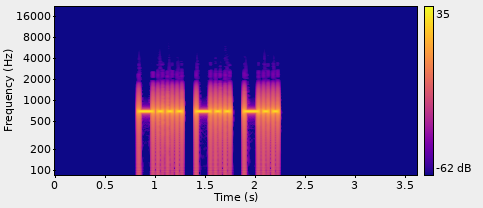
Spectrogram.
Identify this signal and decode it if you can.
Morse code, heard as a keyed tone, about 25 wpm, 700 Hz. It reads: BDD
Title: All Cut Numbers - 3-Digit 25wpm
